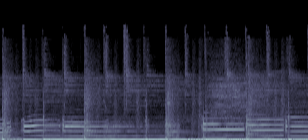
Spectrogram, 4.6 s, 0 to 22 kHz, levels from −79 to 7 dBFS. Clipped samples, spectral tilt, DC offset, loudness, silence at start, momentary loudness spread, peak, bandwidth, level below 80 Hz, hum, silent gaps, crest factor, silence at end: under 0.1%; -5 dB/octave; under 0.1%; -26 LUFS; 0 s; 3 LU; -12 dBFS; 18 kHz; -28 dBFS; none; none; 12 dB; 0 s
